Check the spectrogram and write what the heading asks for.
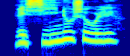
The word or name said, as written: ricinusolie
